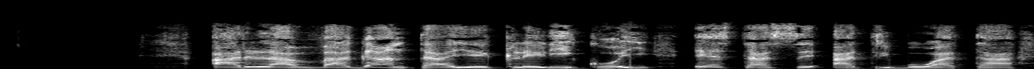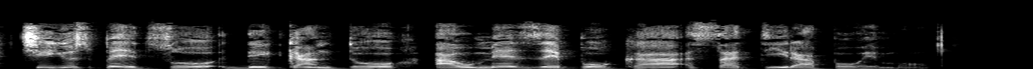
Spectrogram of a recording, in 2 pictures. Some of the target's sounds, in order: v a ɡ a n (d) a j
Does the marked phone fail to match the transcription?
yes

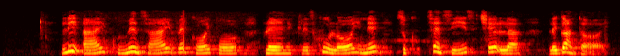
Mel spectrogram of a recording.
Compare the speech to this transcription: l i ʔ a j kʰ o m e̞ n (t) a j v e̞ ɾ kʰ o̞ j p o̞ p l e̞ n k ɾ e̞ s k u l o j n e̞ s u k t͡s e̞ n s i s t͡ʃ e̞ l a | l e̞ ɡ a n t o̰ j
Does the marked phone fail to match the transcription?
yes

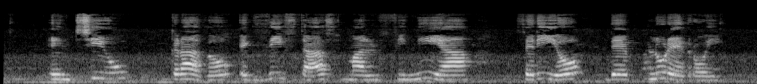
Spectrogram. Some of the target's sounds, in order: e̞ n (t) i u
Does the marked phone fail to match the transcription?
yes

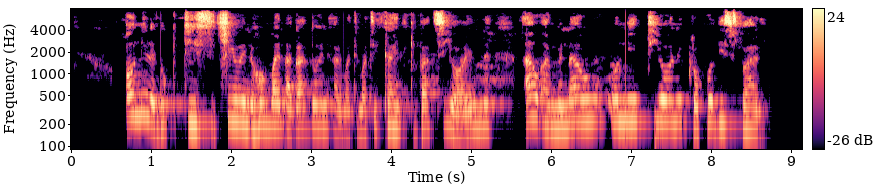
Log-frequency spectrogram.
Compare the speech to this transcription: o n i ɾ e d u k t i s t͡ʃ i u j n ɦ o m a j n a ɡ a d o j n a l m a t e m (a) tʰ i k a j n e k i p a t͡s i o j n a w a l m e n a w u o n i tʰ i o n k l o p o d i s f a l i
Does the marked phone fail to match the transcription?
no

